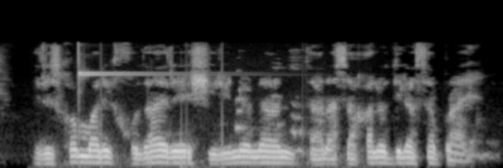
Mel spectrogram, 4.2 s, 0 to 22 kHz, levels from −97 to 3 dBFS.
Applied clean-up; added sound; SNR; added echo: none; Bicycle bell; 14 dB; none.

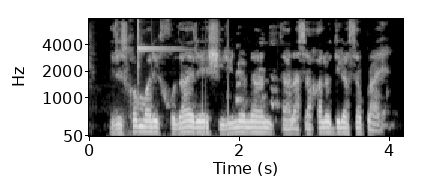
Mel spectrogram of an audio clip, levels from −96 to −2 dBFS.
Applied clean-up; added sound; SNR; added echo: classical method spectral subtraction.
